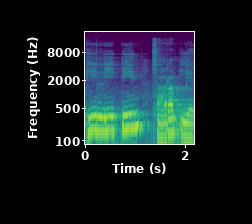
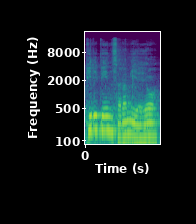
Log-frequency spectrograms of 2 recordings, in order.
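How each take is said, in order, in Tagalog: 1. Pinuputol-putol ang mga salita, hindi maayos na dumadaloy. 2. Magkakadugtong na dumadaloy nang maayos ang mga salita, walang putol. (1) "hindi Philippine Saramieo. Hindi pwede, kailangan magpukan siya smooth" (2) "ang basa dyan ay Philippine Saramieo"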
